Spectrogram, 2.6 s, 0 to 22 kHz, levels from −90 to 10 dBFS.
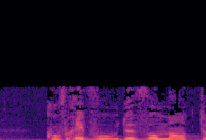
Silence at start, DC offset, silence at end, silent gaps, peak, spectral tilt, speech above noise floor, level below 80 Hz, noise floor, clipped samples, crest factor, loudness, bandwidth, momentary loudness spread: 0.6 s; under 0.1%; 0 s; none; -8 dBFS; -6 dB/octave; 28 dB; -54 dBFS; -51 dBFS; under 0.1%; 16 dB; -24 LUFS; 8.8 kHz; 7 LU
